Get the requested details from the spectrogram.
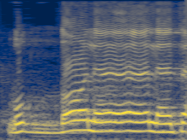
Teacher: ضاد کو آپ نے موٹا کر کے پڑھنا ہے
